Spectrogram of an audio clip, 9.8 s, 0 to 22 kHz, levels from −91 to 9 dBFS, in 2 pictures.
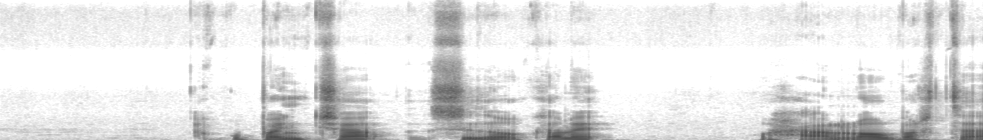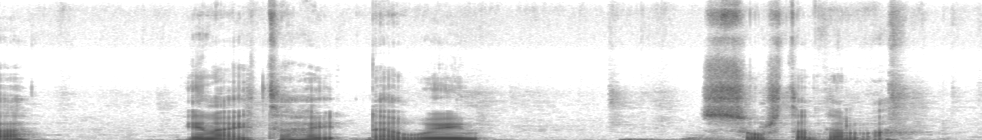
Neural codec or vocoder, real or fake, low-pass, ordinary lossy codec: none; real; none; none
